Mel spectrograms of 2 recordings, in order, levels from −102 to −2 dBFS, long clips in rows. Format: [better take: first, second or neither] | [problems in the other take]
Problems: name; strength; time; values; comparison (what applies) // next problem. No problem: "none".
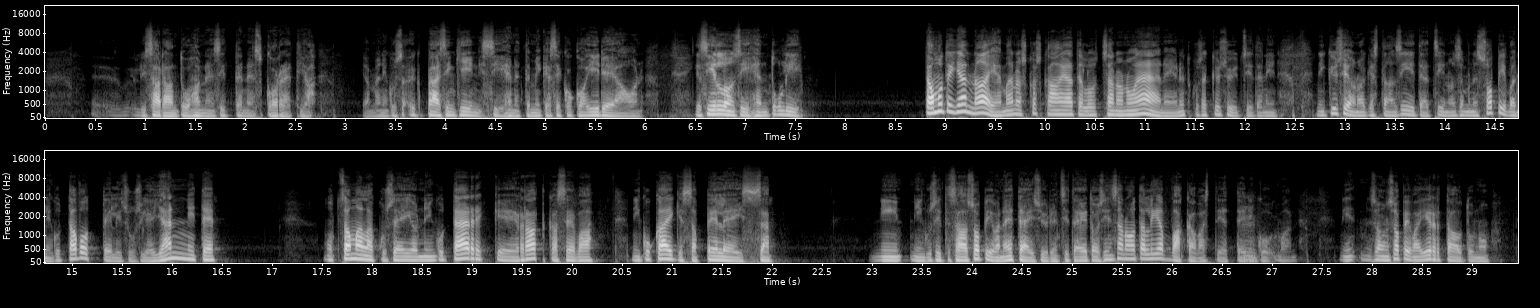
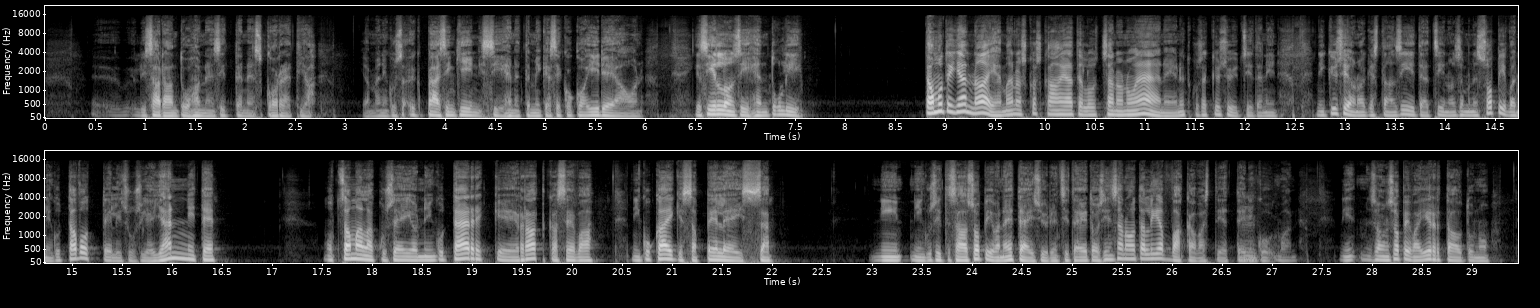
second | muffled; very; fading above 2 kHz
